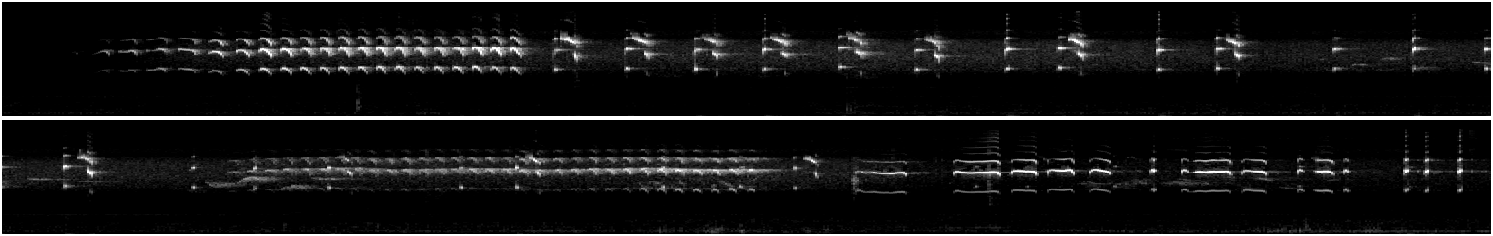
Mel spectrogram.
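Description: A bird singing: a fast trill, then a run of single whistled notes about one or two a second, another long trill, and quick repeated chirps near the end.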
